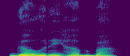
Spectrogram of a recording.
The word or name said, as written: ಕಾರಹಬ್ಬ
